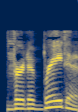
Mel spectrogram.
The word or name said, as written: vertebrata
